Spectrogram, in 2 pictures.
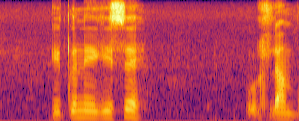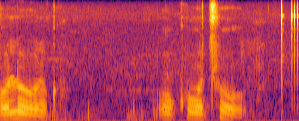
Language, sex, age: Xhosa, male, 24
